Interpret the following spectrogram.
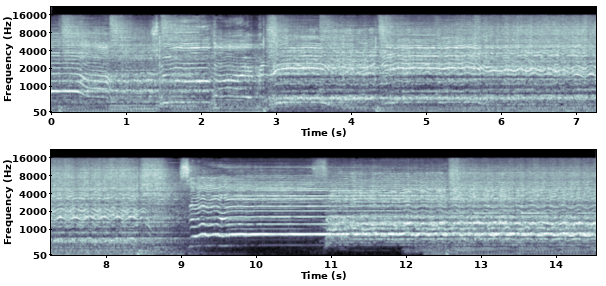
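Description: Live gospel music: a male soloist singing over a choir and accompaniment, holding long notes with vibrato. About nine seconds in, the low accompaniment drops out under one held vocal note, and the full sound comes back about two to three seconds later.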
